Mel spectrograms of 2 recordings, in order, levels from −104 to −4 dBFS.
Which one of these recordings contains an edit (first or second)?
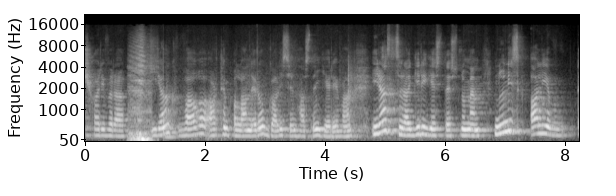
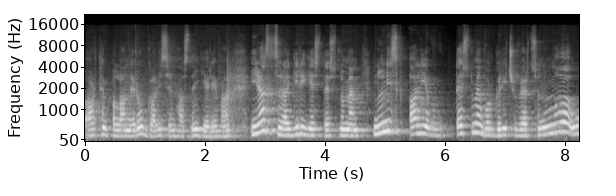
first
